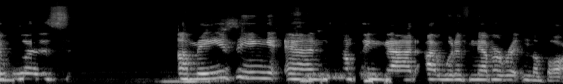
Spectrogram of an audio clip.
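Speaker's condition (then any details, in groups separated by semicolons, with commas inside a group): No condition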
